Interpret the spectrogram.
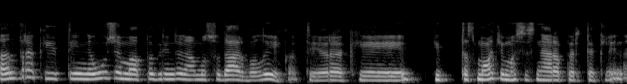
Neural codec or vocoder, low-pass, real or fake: none; 7.2 kHz; real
